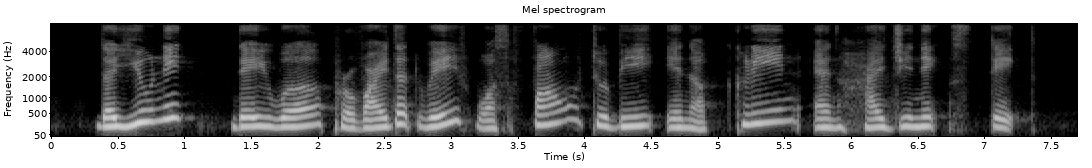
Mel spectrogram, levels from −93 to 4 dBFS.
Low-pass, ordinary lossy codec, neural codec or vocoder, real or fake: none; none; codec, 16 kHz, 16 kbps, FreqCodec, smaller model; fake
